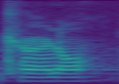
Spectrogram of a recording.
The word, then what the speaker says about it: colonel: William put colonel, and I think... – Yep, colonial. I think it's spelled colonial, right? – Yeah, it's spelled colonial, but it's actually pronounced colonel.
